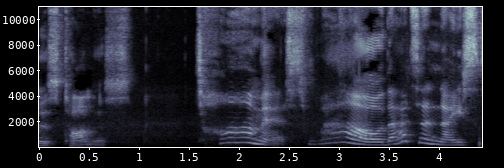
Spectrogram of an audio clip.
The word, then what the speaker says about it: Thomas: sound shouldn't it be thomas uh i guess not for my name okay actually students that is one of the only words i know where there's a th but where we don't pronounce it all the other ones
